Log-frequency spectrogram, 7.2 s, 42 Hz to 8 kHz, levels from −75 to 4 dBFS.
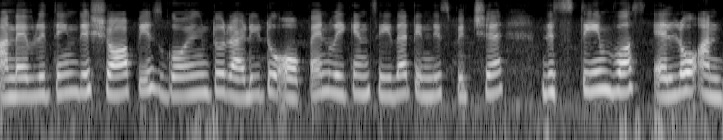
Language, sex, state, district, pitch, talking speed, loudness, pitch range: English, female, Punjab, Fazilka, 240 Hz, 190 wpm, -16 LUFS, 225-255 Hz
